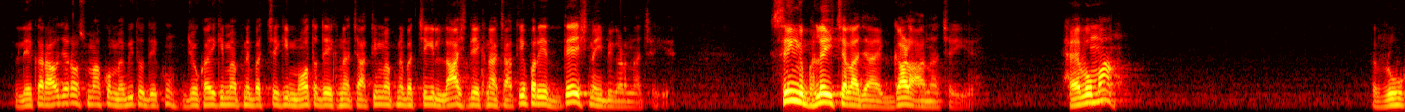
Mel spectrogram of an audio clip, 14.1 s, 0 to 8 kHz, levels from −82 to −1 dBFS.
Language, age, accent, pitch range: Hindi, 40-59, native, 125-145 Hz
